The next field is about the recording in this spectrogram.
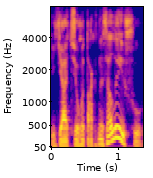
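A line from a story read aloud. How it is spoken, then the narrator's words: Muttering. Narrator (Ukrainian): бурмотів Остап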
